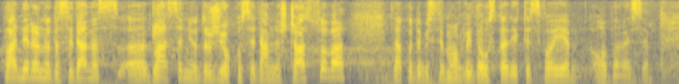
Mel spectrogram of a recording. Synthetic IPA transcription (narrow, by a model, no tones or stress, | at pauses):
plˠaniːɾano̞d̪ase̞d̪anasɡlˠasaɲeod̪r̩ʒioko̞se̞d̪amnɛst̪̚t͡ʃaso̞ʋat̪ako̞d̪abist̪e̞mo̞ɡlid̪ausklˠad̪it̪e̞sʋo̞je̞obaʋe̞ze̞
